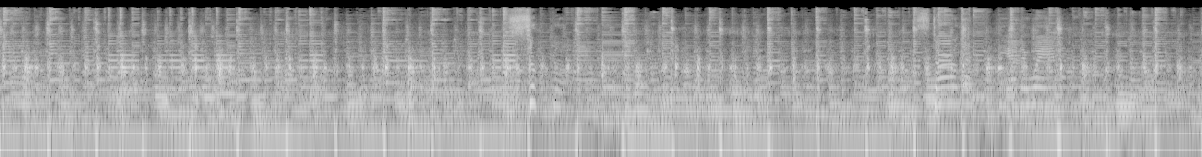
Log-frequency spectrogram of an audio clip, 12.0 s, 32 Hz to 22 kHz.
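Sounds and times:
live dance band music: 0:00.0 - 0:12.0.

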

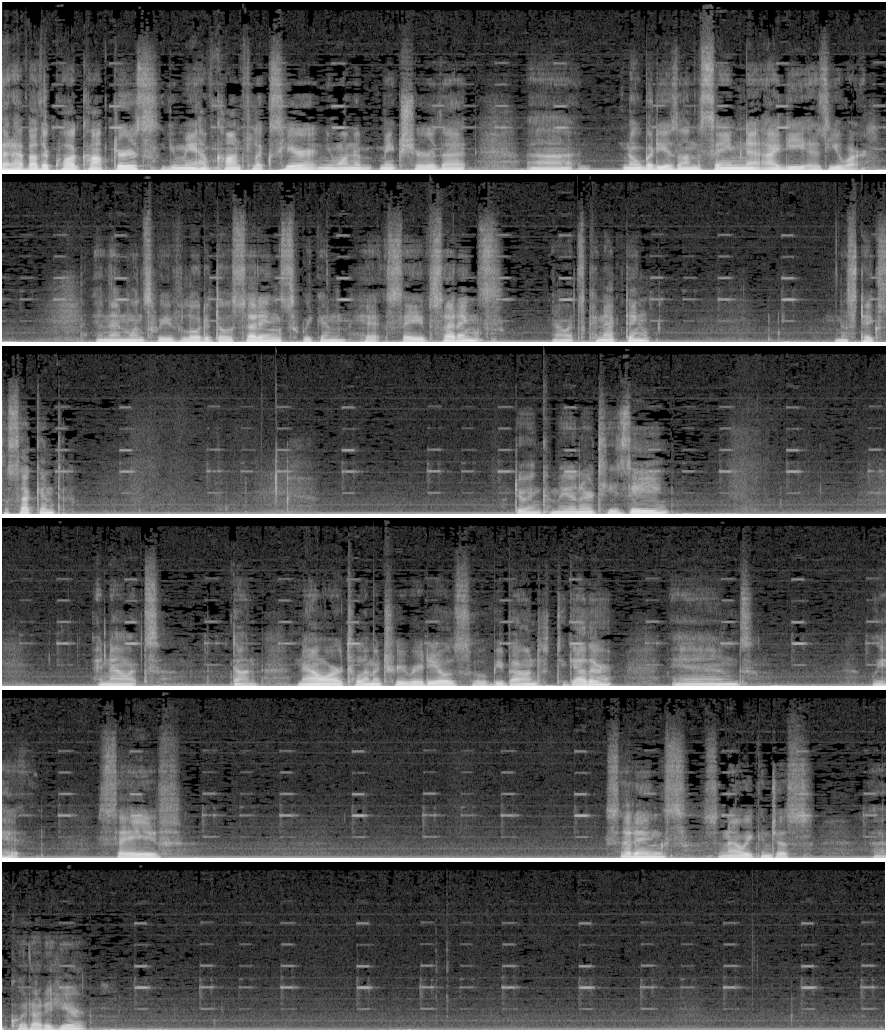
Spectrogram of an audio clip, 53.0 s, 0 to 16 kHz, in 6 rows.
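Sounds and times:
low electrical hum: 0:00.0 - 0:53.0.

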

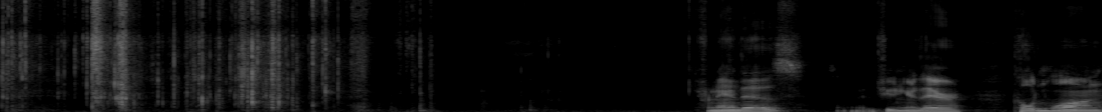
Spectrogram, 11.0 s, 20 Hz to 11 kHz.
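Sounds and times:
wrapper tearing and crinkling: 0:00.0 - 0:04.3.

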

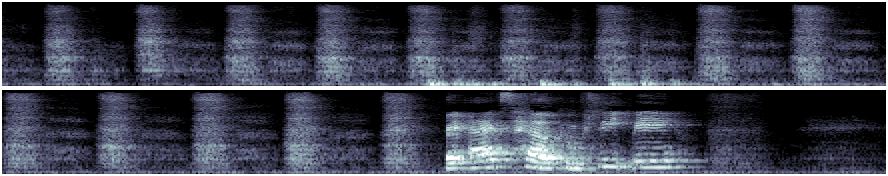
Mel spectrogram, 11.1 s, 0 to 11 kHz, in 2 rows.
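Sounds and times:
low bumps: 0:02.5 - 0:05.0.

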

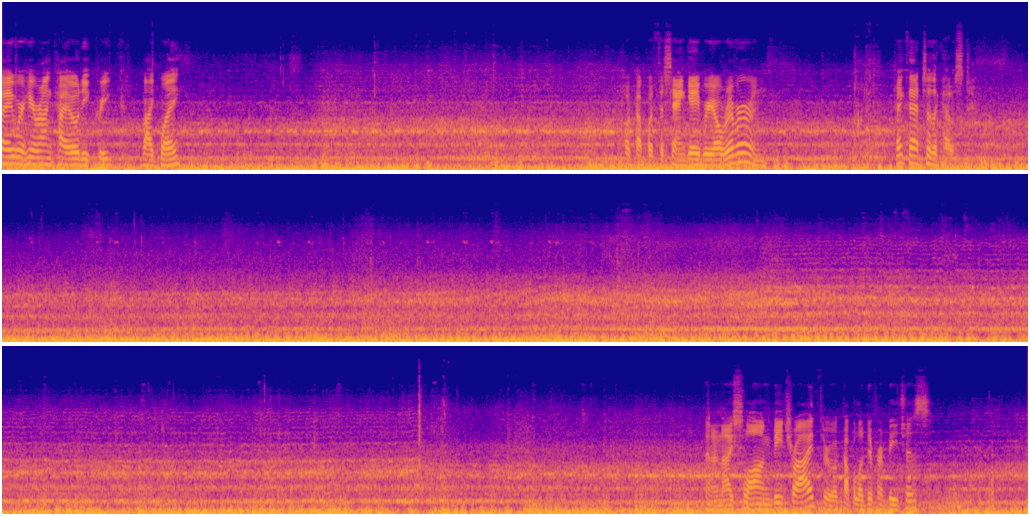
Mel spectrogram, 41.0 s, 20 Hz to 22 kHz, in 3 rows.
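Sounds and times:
steady hum: 0:00.0 - 0:41.0
wind buffeting microphone: 0:00.0 - 0:41.0.

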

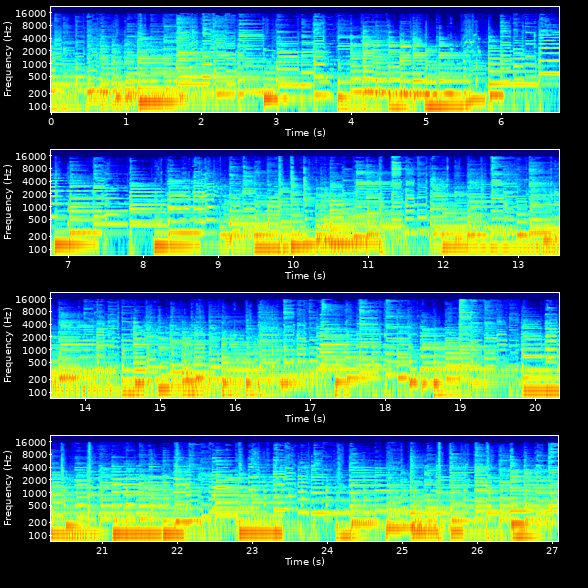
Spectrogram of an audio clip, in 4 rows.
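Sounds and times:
plucked acoustic guitar: 0:00.0 - 0:27.0.

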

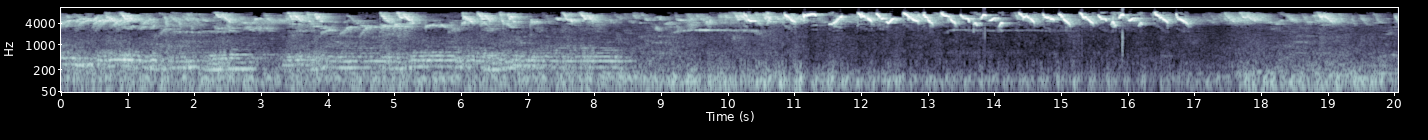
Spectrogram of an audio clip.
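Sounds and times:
bird twittering song: 0:00.0 - 0:20.0.

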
